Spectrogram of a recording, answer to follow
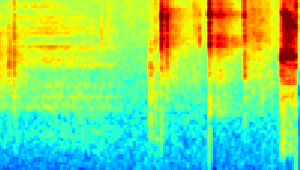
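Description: A ratchet with an Allen socket is working the oil pump support plate bolts on a cam plate. It is quiet at first, then gives a few short metallic clicks and clinks in the second half.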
